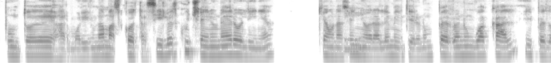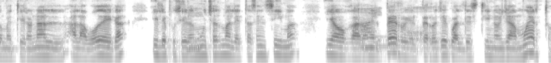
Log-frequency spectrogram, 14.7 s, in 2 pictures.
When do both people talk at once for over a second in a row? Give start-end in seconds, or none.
12.0-13.2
